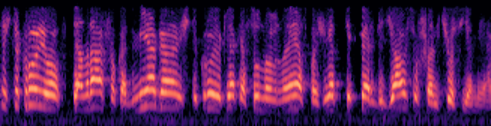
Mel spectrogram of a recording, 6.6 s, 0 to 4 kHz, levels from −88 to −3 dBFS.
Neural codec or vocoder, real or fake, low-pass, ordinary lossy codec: none; real; 3.6 kHz; Opus, 64 kbps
